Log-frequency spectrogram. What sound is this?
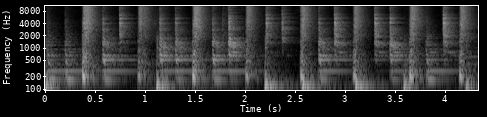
afro beat 6 / 8 toms
A 6/8ths drum beat with snare, kick, tom.
afro, beat, drum, drums, kit, supraphonic, toms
